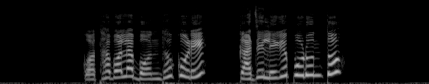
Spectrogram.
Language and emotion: Bengali, angry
